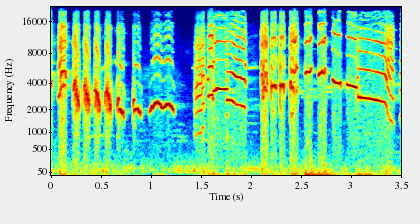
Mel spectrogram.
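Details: Oriental magpie-robin in aggressive fighting song to provoke other birds: fast rattling series of harsh notes, then warbled whistles and long descending whistled slurs.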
